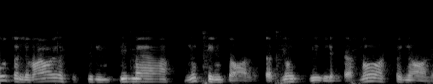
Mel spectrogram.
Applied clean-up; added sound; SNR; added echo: neural mask model DeepFilterNet 3.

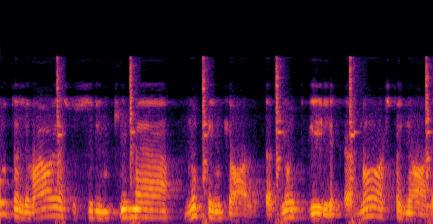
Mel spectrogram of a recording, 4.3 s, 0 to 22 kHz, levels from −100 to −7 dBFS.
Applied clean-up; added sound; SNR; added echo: none; Clock; 13 dB; reverberation time 0.2 s.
